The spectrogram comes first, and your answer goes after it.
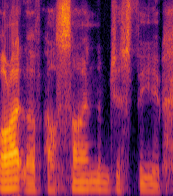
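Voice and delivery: patronizing, condescending, indulgent talking-down tone. Retelling how he agreed to sign the band: imitating a patronizing tone. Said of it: "patronizingly tapped her on the thigh and went".

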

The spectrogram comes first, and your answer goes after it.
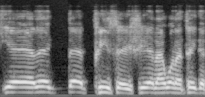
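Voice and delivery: New York cab-driver voice. Retelling what a character in a film scene said, in a New York cabbie accent. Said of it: "He sounded like a New York cabbie".

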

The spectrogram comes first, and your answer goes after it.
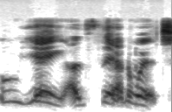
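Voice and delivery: put-on thrilled, gushing, high, drawn-out excited delight. Retelling a scene where Nagisa gets a sandwich: imitating Nagisa being excited. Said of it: "she's so excited for the sandwich".

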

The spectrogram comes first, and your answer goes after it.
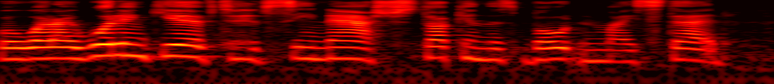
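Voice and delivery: ordinary delivery, nothing marked

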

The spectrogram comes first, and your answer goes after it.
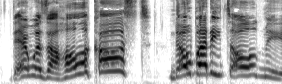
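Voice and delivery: very loud, very high, booming, drawn-out shout. Retelling an interviewee's reply to a question: imitating his loud voice. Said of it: "in his voice, really loud".

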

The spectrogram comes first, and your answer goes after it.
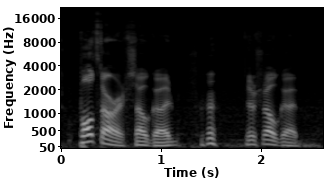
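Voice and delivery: muffled full-mouth speech. Chatting about what they listen to while painting, talking with a mouth full. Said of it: "I decided to put a pretzel in my mouth".

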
